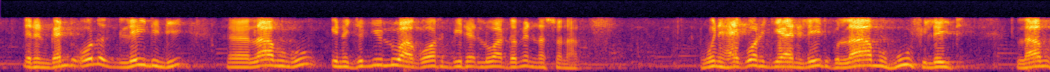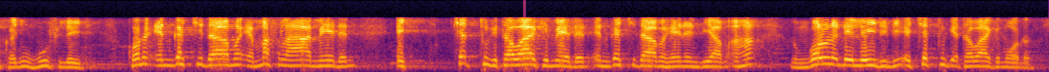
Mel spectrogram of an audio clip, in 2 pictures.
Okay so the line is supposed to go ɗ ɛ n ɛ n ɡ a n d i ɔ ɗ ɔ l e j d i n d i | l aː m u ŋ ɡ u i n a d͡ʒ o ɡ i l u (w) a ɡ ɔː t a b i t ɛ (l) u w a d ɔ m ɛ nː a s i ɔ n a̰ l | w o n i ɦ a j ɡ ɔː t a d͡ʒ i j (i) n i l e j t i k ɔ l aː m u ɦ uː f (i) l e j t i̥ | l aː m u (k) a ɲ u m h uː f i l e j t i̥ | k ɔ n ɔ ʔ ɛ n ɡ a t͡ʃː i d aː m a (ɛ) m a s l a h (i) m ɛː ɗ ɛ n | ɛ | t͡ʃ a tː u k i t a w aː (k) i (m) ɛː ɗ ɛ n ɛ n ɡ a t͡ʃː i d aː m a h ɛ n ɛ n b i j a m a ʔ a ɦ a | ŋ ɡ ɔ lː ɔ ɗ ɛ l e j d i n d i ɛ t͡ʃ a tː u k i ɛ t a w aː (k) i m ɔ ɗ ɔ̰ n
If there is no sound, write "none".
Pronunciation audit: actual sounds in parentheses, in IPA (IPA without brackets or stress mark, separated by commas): w, l, a, i, k, ɛ, a, k, m, k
